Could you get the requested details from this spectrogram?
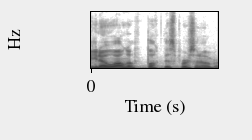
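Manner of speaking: ordinary talk, nothing marked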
